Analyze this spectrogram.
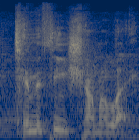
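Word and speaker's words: Timothée Chalamet: pronunciation I know it's kind of hard it's pronounced Timothy chamay Timothy The Duchess of Timothy Timothy chamay very good thank you there MD there should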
